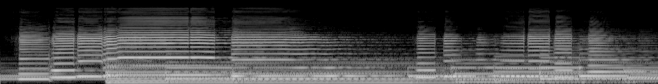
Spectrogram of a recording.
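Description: Selmer Mark VI tenor saxophone with a Drake mouthpiece playing a melody of held notes. A sustained low accompaniment comes in underneath about a second in.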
